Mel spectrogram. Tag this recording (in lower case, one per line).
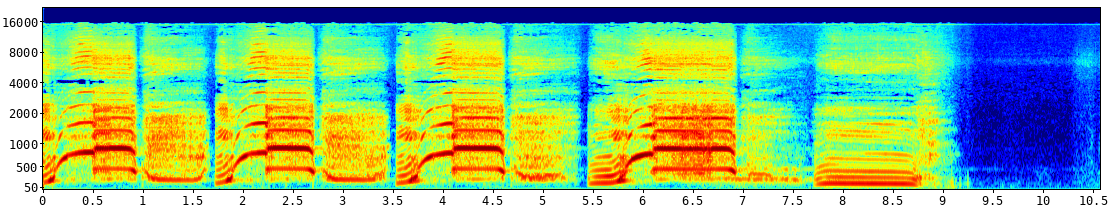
bull bellowing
